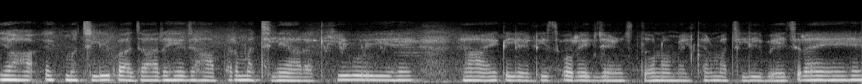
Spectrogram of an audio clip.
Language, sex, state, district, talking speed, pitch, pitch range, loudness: Hindi, female, Maharashtra, Chandrapur, 160 wpm, 190 Hz, 180-200 Hz, -15 LUFS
